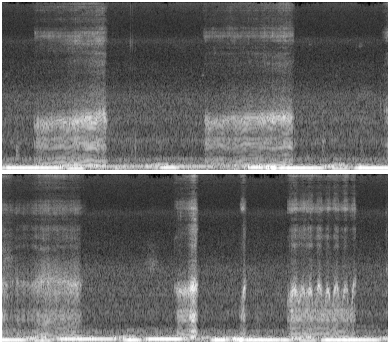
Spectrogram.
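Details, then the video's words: Sleeping village cat snoring: deep, rumbling low breaths alternating in long strokes about every two seconds, with brief higher wheezy bursts near the end. "SUARA NGOROK KUCING KAMPUNG"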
